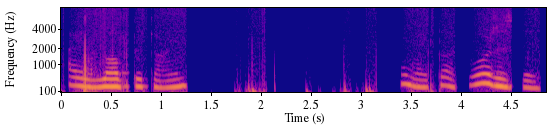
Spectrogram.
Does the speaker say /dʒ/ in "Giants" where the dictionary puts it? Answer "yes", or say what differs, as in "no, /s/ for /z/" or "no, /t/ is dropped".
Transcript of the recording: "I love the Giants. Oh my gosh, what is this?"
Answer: no, /tʃ/ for /dʒ/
